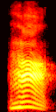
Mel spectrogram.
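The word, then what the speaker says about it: ح: তো দেখেন, এটা আমরা যদি উচ্চারণ বাংলায় লিখি তাহলে কি হয় আকারে? হা, তাই না? আবার এটার উচ্চারণ তো এরকম না, হা, গলাটা চেপে উচ্চারণ করতে হবে।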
